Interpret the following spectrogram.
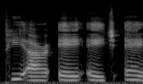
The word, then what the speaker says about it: Praha: I stayed in Prague which is p r a h a and pronounced praha by the natives second and third night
